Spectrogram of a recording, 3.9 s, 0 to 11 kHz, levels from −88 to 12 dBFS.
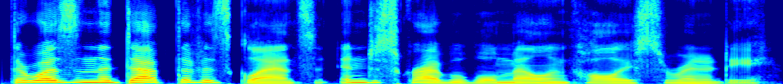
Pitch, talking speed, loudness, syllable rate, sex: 210 Hz, 185 wpm, -19 LUFS, 6.4 syllables/s, female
